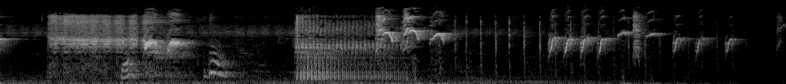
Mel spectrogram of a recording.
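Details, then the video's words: Master-recording songbird for cage-bird training: harsh rasping buzzy bursts give way to a quick jumble of twittering, then a run of rapid, evenly spaced downslurred chirps that fade out. "MASTERAN KICAU"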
